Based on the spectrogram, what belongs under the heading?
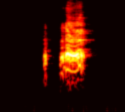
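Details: Female red junglefowl call, used as a lure so wild males will crow: a brief harsh note, then a longer raspy, broadband squawk of about a third of a second after a short gap. Background otherwise silent.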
